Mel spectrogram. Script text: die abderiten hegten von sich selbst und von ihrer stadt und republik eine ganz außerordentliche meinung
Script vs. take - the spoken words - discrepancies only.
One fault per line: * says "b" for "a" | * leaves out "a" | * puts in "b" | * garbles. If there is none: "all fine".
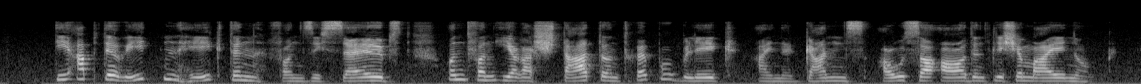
all fine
